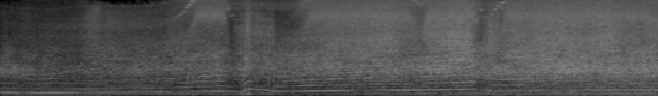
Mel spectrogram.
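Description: A car engine revs hard, rising in pitch and dropping briefly at each gear change.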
